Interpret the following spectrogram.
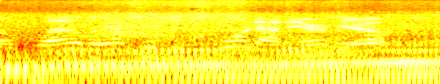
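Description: An off-road vehicle's engine running steadily, its pitch rising a little near the end.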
